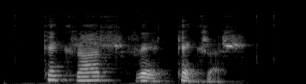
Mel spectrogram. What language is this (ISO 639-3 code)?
tur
